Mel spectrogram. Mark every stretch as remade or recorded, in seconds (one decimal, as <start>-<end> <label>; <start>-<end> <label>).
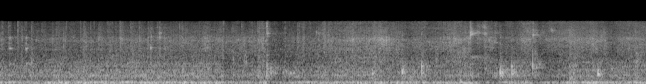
0.0-2.5 remade; 2.5-4.5 recorded; 4.5-6.5 remade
